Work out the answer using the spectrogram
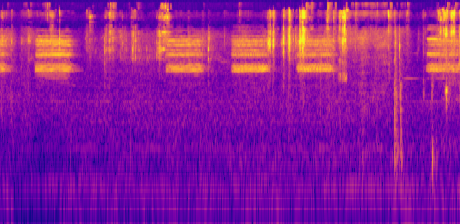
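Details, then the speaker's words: Building fire alarm system during a monthly night-time test, with the sounder switched from high to low volume: a shrill high tone pulsing in about one-second bursts with short gaps, full alarm after a heat detector tripped. "I changed this to low volume from high volume as it was a little too painful before doing the monthly tests"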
